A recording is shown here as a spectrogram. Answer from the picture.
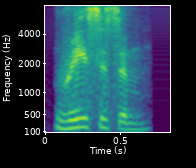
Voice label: "racism", Indian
